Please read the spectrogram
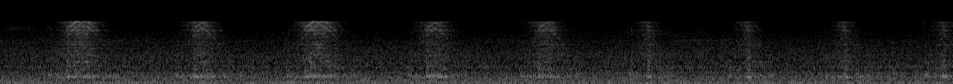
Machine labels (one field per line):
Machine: slide rail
